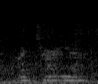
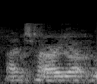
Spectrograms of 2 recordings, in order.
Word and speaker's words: Acharya: What is Acharya mean? Is that the same as I didn't. – Acharya, infertible. – Oh, that means none. And the C's are pronounced with this as a CH.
